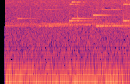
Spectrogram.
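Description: Chimes ringing: several high, clear tones that overlap and die away in turn, over a steady low rumble.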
